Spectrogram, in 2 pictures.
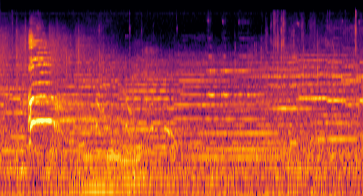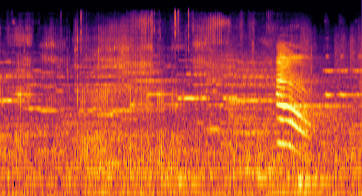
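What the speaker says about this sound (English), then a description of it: "That was an interesting meow." A cat in the video game Hogwarts Legacy meows several times, with a clear rising-falling call early and another near the end, over a steady layer of game music and ambience.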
